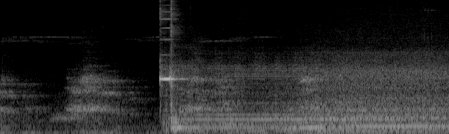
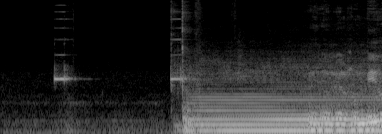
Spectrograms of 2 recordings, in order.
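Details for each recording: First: Microwave after repair for not heating and making noise: a click, then a steady, even hum with a light buzz that holds without rattles; running normally. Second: Microwave that does not heat, under repair: keypad beep, then it starts with a loud, coarse low hum and a faint wavering tone; loud humming noise while running.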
